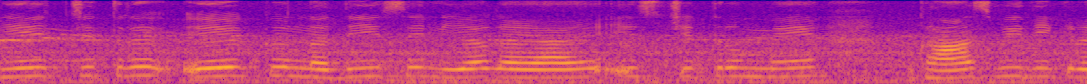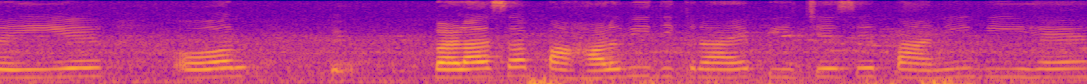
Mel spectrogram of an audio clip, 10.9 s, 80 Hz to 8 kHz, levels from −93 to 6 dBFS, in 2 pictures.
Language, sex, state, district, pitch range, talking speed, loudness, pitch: Hindi, female, Chhattisgarh, Bilaspur, 250-275 Hz, 155 wpm, -20 LUFS, 260 Hz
